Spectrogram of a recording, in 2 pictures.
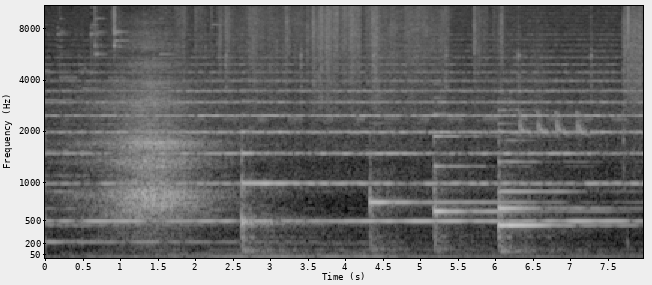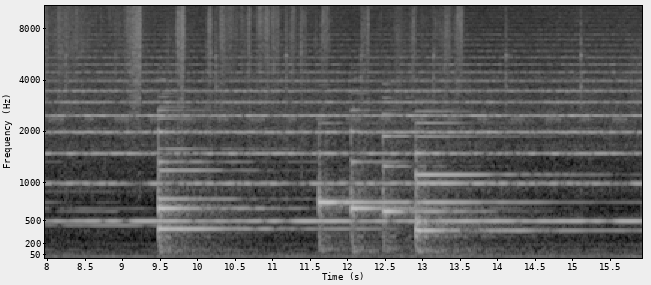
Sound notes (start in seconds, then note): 0.7 person exhales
